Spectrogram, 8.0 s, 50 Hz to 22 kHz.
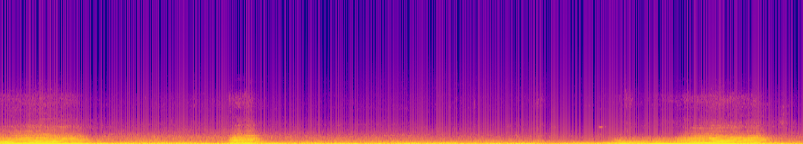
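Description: Nissan Z sports car's V6 engine and exhaust heard from inside the cabin while driving, pulling up through the revs. The note climbs, gives a quick short rise about two and a half seconds in, then runs lower before climbing again near the end.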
